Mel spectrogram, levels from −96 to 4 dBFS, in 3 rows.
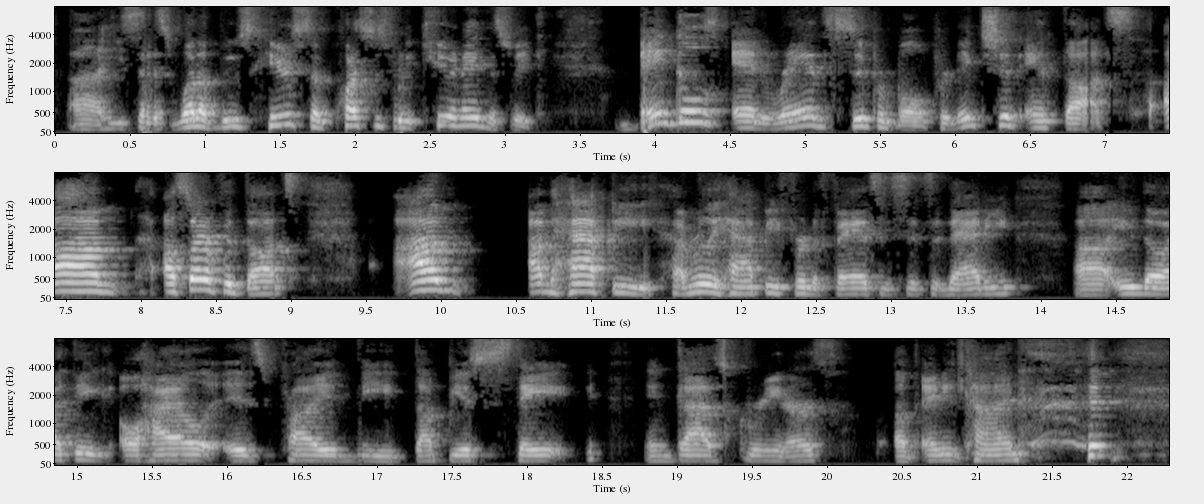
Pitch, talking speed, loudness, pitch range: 145 Hz, 160 wpm, -23 LUFS, 125-190 Hz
